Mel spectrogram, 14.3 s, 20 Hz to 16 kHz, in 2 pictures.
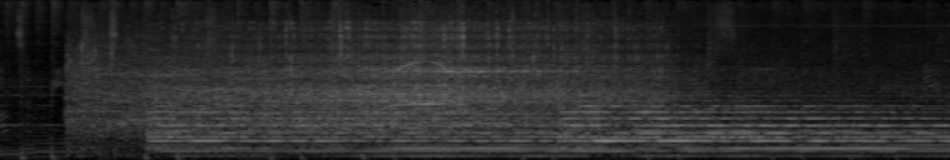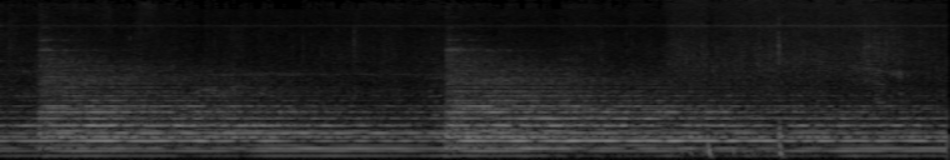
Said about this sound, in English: The bells at the Cathedral of Notre Dame, which have not rung since the fire, but do here at this opening ceremony. And that is all there is to say about the opening ceremonies, is that the bells at Notre Dame rang for the first time in 5 years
